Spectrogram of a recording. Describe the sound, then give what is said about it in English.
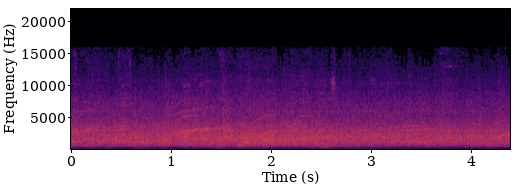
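Steady canned crowd applause, a loud, dense wash of clapping that holds an even level for several seconds with no voices over it. “The crowd loves them, folks.”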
